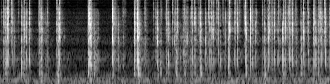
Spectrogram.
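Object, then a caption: Small leather wallet. Long acrylic nails tap on a small pink saffiano leather Prada wallet with a triangle plaque, held in both hands, striking both the leather and the logo. The taps come in a quick, uneven run of crisp, bright, dry clicks that stop at once with no ring.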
